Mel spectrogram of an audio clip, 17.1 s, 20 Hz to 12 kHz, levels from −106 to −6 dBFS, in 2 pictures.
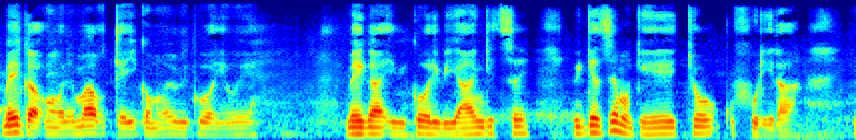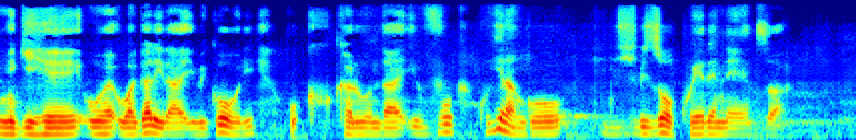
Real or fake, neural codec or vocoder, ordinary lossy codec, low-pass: fake; codec, 24 kHz, 1.2 kbps, DualCodec; MP3, 64 kbps; 10.8 kHz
